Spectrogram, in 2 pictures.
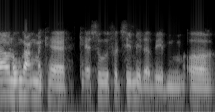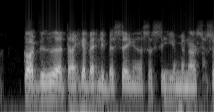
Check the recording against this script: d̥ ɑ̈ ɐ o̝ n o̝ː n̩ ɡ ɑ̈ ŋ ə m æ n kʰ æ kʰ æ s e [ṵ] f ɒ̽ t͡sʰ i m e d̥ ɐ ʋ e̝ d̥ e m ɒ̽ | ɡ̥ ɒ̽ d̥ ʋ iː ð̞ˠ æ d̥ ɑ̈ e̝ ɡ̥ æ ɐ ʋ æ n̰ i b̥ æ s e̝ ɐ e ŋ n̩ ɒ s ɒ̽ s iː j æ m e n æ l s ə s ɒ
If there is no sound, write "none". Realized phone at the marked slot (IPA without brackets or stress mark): ṵ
